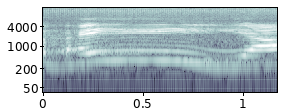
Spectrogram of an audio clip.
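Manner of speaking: भैया stretched slowly as bha-ee-ya; slow, clearly separated भैया; clear drawn-out ai. Shown as a demonstration. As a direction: hold the ai of भैया very long. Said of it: "अच्छे से clear करना है".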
